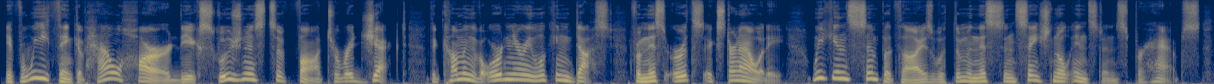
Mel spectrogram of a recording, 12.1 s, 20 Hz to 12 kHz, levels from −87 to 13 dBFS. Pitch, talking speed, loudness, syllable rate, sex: 150 Hz, 160 wpm, -20 LUFS, 4.9 syllables/s, male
